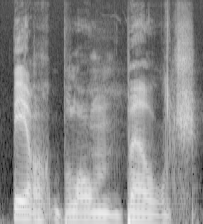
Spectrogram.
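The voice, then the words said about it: Bad put-on Belgian accent. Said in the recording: “which is my terrible Belgian accent.”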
